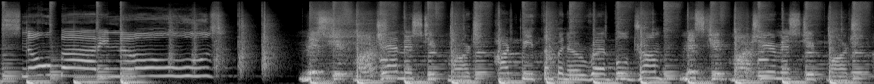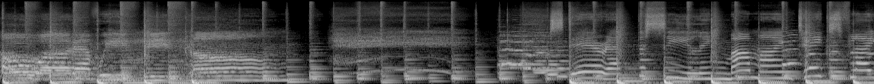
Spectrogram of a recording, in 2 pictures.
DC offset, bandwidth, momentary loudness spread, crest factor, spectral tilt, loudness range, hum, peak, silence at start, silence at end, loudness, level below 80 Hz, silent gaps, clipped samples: under 0.1%; over 20 kHz; 9 LU; 16 dB; -4 dB/octave; 4 LU; none; -4 dBFS; 0 s; 0 s; -19 LUFS; -26 dBFS; none; under 0.1%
